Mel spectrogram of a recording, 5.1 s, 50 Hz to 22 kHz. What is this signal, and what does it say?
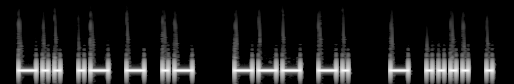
Morse code, heard as a keyed tone, about 20 wpm, 700 Hz. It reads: DATA ON THE
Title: Sentences from Top 1000 Words - Review Part 3 - 20wpm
